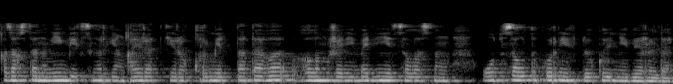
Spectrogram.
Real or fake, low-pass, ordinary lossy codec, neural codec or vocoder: real; 7.2 kHz; MP3, 32 kbps; none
